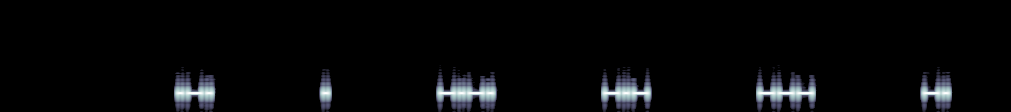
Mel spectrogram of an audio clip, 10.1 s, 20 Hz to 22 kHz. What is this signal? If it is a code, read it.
Morse code, heard as a keyed tone, about 25 wpm, spaced as for 7 wpm, 600 Hz. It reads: RECKON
